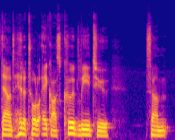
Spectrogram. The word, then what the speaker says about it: ACoS: i say i'm gonna i decided i'm gonna accent i'm gonna change the accent on the syllable so a a cos acts on the first syllable is is a add cost of sales a cots if i emphasize that t in there on the second syllable um but yeah with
